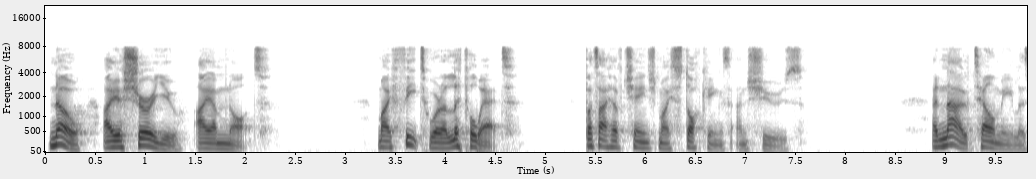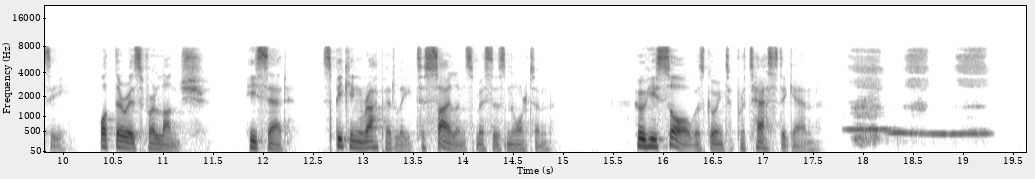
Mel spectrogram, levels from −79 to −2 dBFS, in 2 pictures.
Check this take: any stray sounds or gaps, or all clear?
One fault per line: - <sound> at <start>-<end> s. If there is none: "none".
- sniff at 17.8-19.3 s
